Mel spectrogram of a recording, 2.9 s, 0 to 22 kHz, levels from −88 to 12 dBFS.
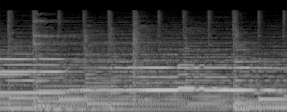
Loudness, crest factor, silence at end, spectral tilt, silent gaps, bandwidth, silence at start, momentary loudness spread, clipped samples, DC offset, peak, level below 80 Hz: -18 LUFS; 12 dB; 0 s; -5 dB/octave; none; 15.5 kHz; 0 s; 8 LU; under 0.1%; under 0.1%; -6 dBFS; -38 dBFS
